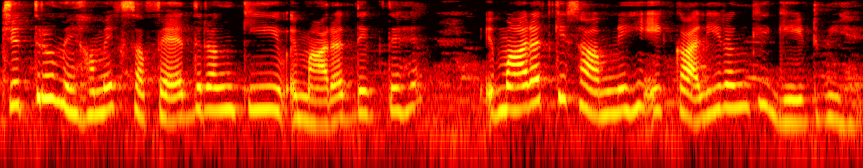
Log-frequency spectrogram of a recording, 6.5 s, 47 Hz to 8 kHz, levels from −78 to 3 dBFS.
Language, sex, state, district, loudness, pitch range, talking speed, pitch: Hindi, female, Bihar, Gaya, -20 LUFS, 235-295 Hz, 195 wpm, 275 Hz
